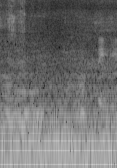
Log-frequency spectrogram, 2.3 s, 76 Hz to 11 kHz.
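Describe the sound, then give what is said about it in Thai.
Steady traffic noise in a long traffic jam, with the drone of motorcycle engines all around a car moving at about 40 km/h in the far right lane, a continuous low rumble, while a man briefly speaks over it. The motorcycles are ridden by teenagers without helmets, some with blue lights. “ตอนนี้ลายล้อมลายเอ้ยรอบๆของรถผมเนี่ย จะมีเสียงมอไซค์ตลอดแน่นอนทุกคันไม่ได้ใส่หมวกกันน็อกเนาะ แล้วก็เด็ก เด็ก เด็กก็อายุแบบหลักประมาณสิบกว่ากว่า”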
